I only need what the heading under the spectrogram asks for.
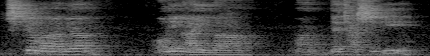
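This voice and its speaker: A male pastor preaching a Sunday sermon, swinging from loud exhortation to hushed, tender asides. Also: fairly high pitch, takes it slowly, slight background noise. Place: church sanctuary. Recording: roomy church sound from a distant mic.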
